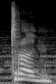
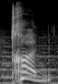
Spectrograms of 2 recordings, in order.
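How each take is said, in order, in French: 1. Le nom se prononce 'Tron'. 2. Le nom se prononce 'Tron'.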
